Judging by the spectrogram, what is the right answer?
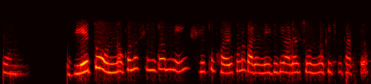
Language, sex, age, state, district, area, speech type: Bengali, female, 30-45, West Bengal, North 24 Parganas, rural, conversation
